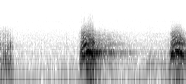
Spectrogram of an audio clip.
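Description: A dog barks twice, sharp and close, with short single barks spaced almost a second apart against a quiet background.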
